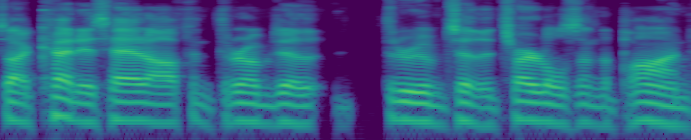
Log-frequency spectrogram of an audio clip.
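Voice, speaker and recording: Dry and close with no echo, a man's fairly low voice moves at a fairly quick pace in a monotone, flat intonation over a quiet background. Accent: Southern US. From US South. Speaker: podcast host. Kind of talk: casual chat.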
